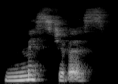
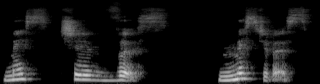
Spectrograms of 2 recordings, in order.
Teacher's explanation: And the stress is, of course, on the mi, mischievous. Now that E is not said as long E, it is said as I.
